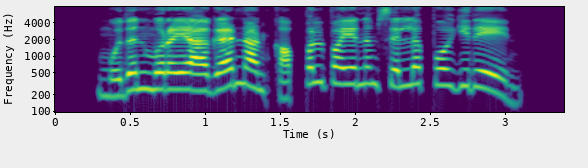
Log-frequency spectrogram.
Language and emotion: Tamil, happy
